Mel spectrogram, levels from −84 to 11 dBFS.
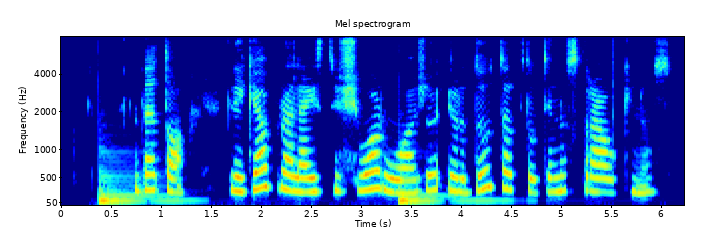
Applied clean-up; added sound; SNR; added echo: classical method spectral subtraction.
